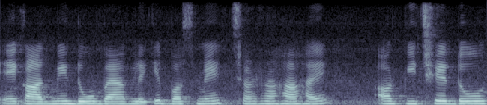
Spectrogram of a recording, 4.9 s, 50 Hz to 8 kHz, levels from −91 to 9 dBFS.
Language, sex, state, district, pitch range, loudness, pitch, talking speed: Hindi, female, Bihar, Katihar, 180-190 Hz, -17 LUFS, 185 Hz, 160 wpm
